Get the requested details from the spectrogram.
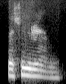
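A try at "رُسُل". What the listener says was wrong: rusulun. Kan ada di wa kutubihi wa rusulihi. Pakai dhamma, pakai dhamma. Kalau pakai fathah roknya Rasul pasti sinnya panjang. Rasul itu tunggal. Tapi kalau jamak malah pendek semua dhamma. Rusulun.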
